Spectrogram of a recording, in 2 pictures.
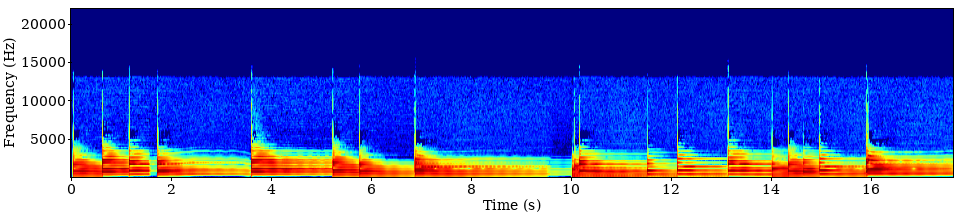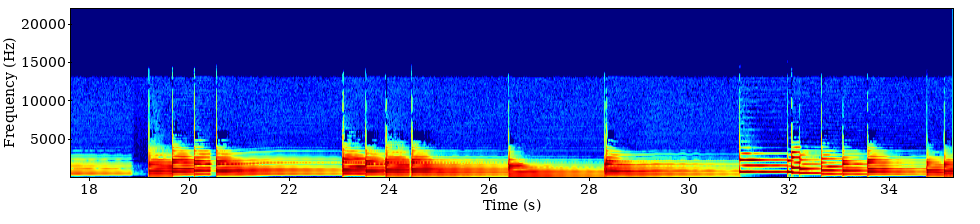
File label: Pure Steel; Roland SR-JV80-17 Country Collection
